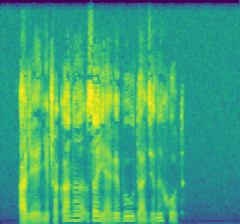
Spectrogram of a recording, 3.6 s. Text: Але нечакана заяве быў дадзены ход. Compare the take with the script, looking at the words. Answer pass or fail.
pass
